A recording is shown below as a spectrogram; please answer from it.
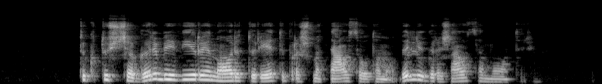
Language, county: Lithuanian, Vilnius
